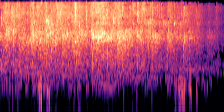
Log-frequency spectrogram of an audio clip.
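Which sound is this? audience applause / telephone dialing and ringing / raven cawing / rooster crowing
audience applause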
